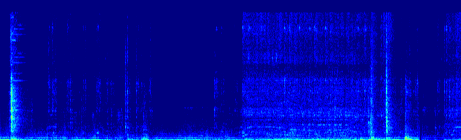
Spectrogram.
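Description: A sewing machine stitches felt sheep toys with a fast, even mechanical chatter, fairly faint and steady, with a few clicks and no talking.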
